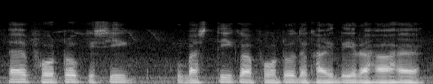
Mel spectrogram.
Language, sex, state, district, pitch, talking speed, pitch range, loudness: Hindi, male, Uttar Pradesh, Lalitpur, 95 Hz, 140 wpm, 95-105 Hz, -16 LUFS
